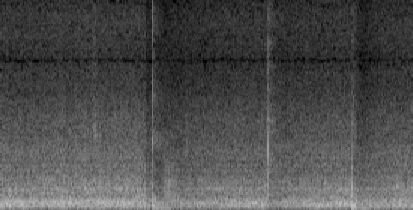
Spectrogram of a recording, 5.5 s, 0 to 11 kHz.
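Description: Three sharp plastic clicks and knocks, spaced out over a few seconds, as the plastic body panels of a 2014 Can-Am Outlander 650 ATV are pressed back into place, over a steady background hum.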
